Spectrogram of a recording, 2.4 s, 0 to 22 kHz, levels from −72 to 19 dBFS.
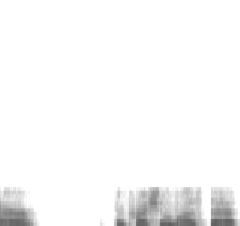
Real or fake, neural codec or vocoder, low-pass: fake; vocoder, 44.1 kHz, 128 mel bands, Pupu-Vocoder; 3.6 kHz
